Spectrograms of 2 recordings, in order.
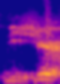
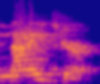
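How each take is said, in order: First: The name is said in a French way. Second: The name is said in a non-French way. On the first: The speaker calls it right. "it's French pronunciation" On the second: The speaker calls it wrong. "Most people call it Niger"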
